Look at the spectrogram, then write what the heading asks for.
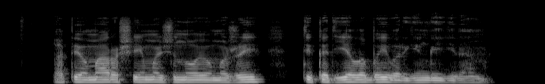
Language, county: Lithuanian, Šiauliai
